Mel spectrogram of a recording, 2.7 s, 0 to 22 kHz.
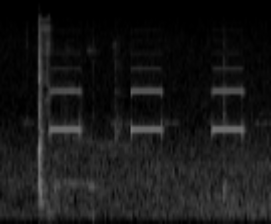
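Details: BMW E46 M3 (S54 engine) after fuel pump replacement, key to position 2: a click followed by three short, steady high-pitched tones, evenly spaced; the new fuel pump priming normally.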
